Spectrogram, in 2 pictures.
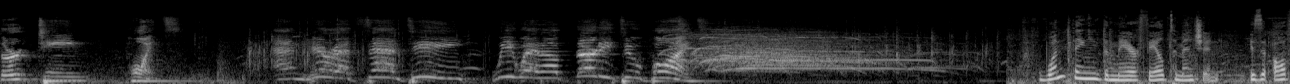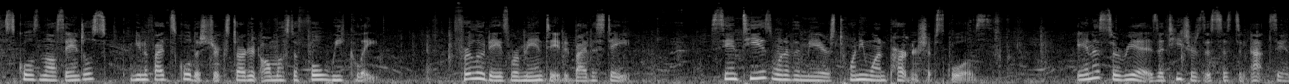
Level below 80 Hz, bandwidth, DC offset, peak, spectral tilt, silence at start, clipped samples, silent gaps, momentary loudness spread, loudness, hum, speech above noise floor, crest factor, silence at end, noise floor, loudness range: -42 dBFS; 14 kHz; under 0.1%; -8 dBFS; -5.5 dB/octave; 0 s; under 0.1%; none; 19 LU; -22 LUFS; none; 28 dB; 16 dB; 0 s; -49 dBFS; 10 LU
